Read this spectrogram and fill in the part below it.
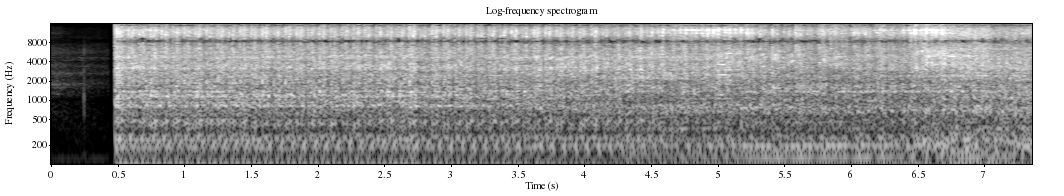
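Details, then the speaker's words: Harley Twin Cam, first start after a Drag Specialties clutch install: a steady, even cold-start fast idle with a deep, regular V-twin lope at about four beats a second and no knocks, waiting for the idle to come down; normal. "Gonna wait for the idle to come down a little bit."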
